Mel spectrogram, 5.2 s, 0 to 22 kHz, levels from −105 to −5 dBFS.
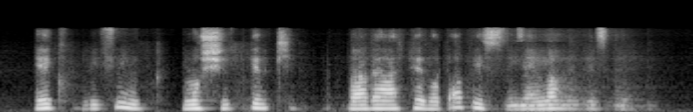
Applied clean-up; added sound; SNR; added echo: neural mask model DeepFilterNet 3.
